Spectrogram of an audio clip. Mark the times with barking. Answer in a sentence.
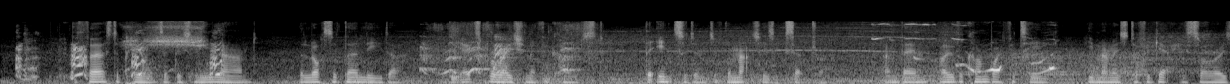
You can hear the barking from 0.1 to 2.2 s, from 4.2 to 6.0 s and from 8.7 to 10.6 s.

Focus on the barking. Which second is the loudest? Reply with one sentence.
The volume of the barking peaks at 10 seconds.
